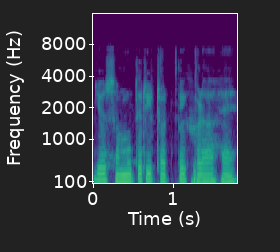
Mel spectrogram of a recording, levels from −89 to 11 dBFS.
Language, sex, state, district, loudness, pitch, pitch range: Hindi, male, Uttar Pradesh, Deoria, -24 LUFS, 130 Hz, 125-135 Hz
